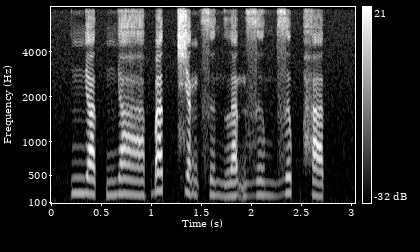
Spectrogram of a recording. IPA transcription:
ɲ a˨˩ t̚ ɲ a̤ː˨˩ ɓ a˦˥ t̚ t͡ɕ a̰˧˨ ŋ s ə̤˨˩ n l a̰˧˨ n z ə̤˨˩ m z ə˦˥ p̚ h a˨˩ t̚

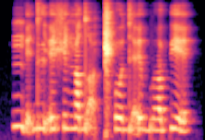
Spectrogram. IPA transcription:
ŋ ḛ d lʲ ɛ̰ ɪ̯ ʃ e ŋ ʌ dˤ ɛ̰ ǁʰ o d ɛ̰ ɪ̯ bʱ ʌ pʲ e

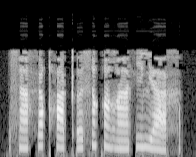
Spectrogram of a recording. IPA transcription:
s ã h œ qʰ a kʼ ə s ə̃ q ə̃ ʁ ã x i lʲ a x

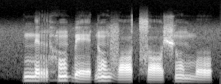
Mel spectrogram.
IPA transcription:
n ɪ˦ r h ũ˦ ɓ eː˨ ɗ ũ˦ v ɔ˨ t͡s ɔ˨ ʃ ũ˦ m o˨

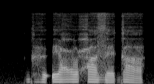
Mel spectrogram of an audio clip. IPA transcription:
ɡʱ ø ʔ e ʕ o ħ a z ɛ ɡ a

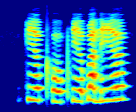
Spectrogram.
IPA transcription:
k i˧ ə̯ t̪ʰ o˩˧ pʰ i˩˧ ə̯ b a˥˨ n i˧˥ ə̯

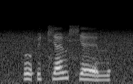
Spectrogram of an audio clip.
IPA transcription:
o ʔ ʏ t͡ɕ æ v ɕ ɛ v

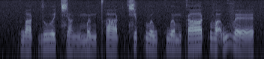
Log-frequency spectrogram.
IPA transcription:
k w a˨˩ k̚ z u˧ ə̯ t͡ɕ a̤˨˩ ŋ m ə˧˩ n t̪ʰ aː˨˩ k̚ t͡ɕ ə˦˥ t̚ v ə˨˦ w k w ə˧ m k aː˦˥ k̚ v a̰˧˥ w v ɛ˧˩˨

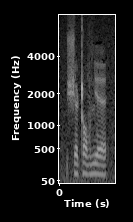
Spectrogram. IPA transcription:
ʃ ə ʈ ɔ v lʲ ɛ

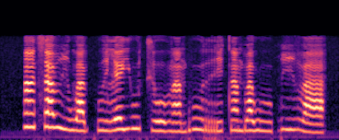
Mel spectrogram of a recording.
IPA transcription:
ã˦ s a˦ β i˨ w a˨ kʷ i˨ l ɛ˦ j uː˦ t͡ʃ oː˨ β ã˨ b uː˦˨ r i˨ t ã˦ b a˦ w uː˨ ɓ iː˦ β a˨

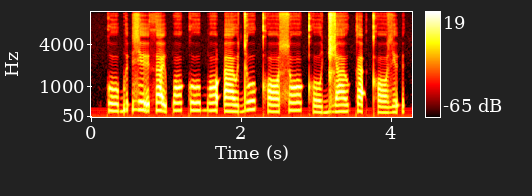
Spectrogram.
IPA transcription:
k o˨ b ɪ˦ ʔ z ḛ˦˨ ɪ̯ θ a̰˦˨ ɪ̯ p ɔ˦ k o˦ b ɔ˦ ʔ a˨ ʊ̯ d o˦ kʰ ɔ˨ sʰ ɔ˦ kʰ o˨ d͡ʑ a˦ ʊ̯ k ä˦ ʔ kʰ ɔ˨ z ɪ˦ ʔ

